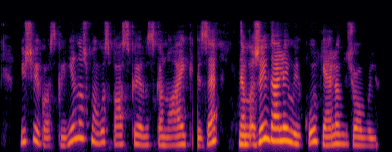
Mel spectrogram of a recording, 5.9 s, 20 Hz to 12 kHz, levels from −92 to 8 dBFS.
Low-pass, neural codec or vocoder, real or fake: 7.2 kHz; codec, 16 kHz, 4.8 kbps, FACodec; fake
